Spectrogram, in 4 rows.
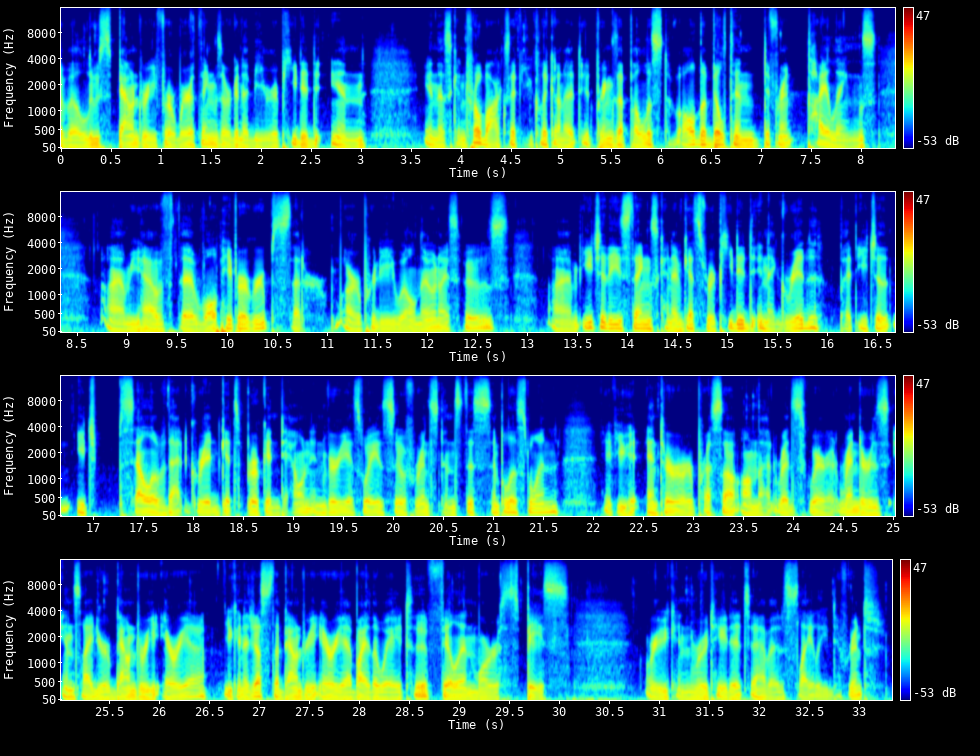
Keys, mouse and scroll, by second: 1.9 click, 5.0 click, 6.2 click, 21.9 click, 25.1 click, 27.0 click, 27.9 right click, 28.6 Return, 29.1 Return, 31.1 click, 31.7 Return, 31.7 right click, 32.3 right click, 32.3 click, 32.8 Return.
